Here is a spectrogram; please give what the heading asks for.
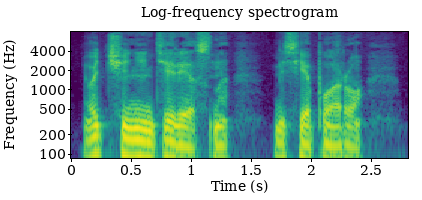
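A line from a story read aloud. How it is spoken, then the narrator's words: Bored mutter. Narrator (Russian): пробормотал Рейнер со скучающим видом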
